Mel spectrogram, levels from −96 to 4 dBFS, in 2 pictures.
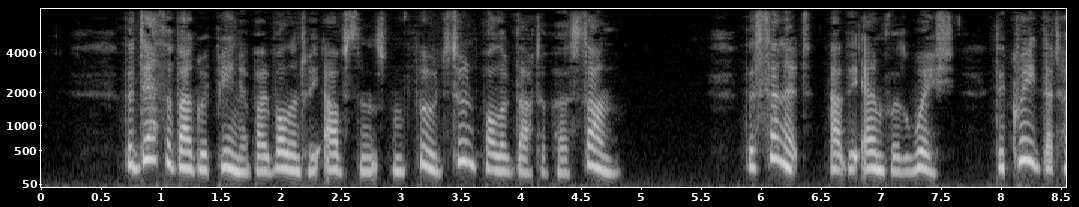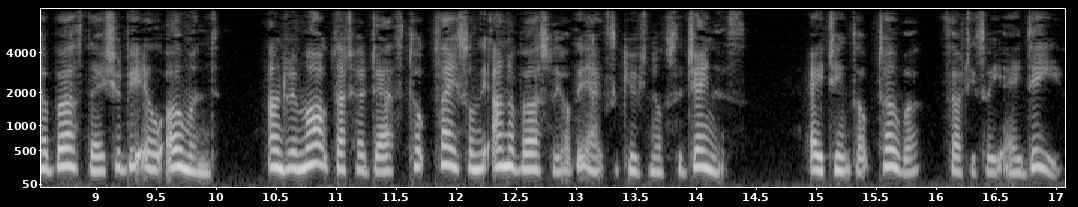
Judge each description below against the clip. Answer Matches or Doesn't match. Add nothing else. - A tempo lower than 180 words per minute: Matches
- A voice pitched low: Doesn't match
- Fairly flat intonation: Doesn't match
